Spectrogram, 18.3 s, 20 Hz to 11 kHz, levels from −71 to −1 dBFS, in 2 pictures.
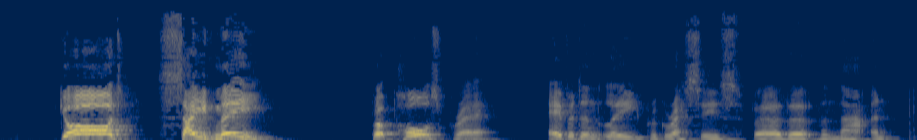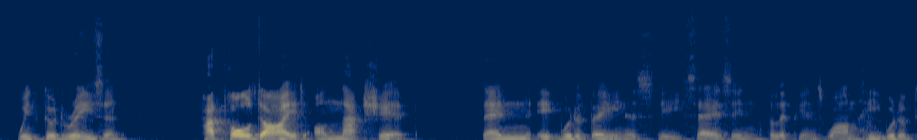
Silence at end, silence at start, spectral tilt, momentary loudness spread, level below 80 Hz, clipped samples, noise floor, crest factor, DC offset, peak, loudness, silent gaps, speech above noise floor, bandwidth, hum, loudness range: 0.05 s; 0.6 s; -5 dB/octave; 23 LU; -68 dBFS; under 0.1%; -73 dBFS; 24 dB; under 0.1%; -4 dBFS; -25 LUFS; none; 47 dB; 10.5 kHz; none; 16 LU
